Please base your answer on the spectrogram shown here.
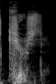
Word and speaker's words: Kirsten: Kristen Gillibrand. She was like, It's Kirsten.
